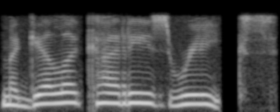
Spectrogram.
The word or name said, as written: Macgillicuddy's Reeks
